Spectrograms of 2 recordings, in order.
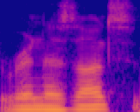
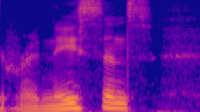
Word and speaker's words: Renaissance: Americans pronounce it Renaissance. The British often say Renaissance. The French say Renaissance in the original French.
